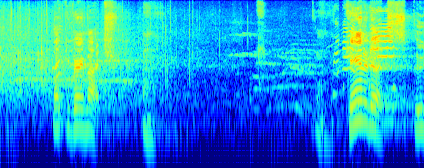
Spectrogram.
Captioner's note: clears throat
